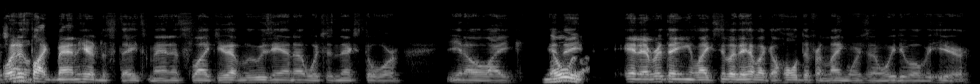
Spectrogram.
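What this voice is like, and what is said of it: Texas accent. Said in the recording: “I love your accent. I love that Texas accent.”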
